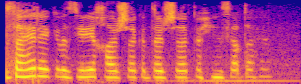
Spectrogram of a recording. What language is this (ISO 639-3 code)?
urd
